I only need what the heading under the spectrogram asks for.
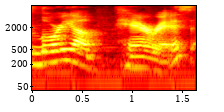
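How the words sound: Said with an American accent and a final S. The speaker calls it wrong.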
